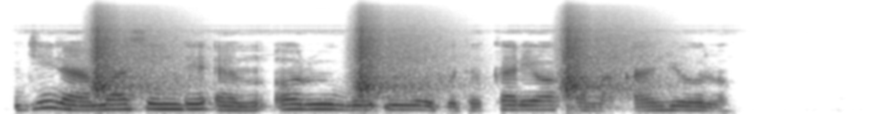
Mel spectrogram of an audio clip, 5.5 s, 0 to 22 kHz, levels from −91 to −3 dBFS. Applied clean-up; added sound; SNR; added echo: none; Whoosh, swoosh, swish; 1 dB; none.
